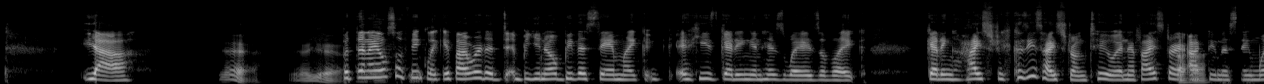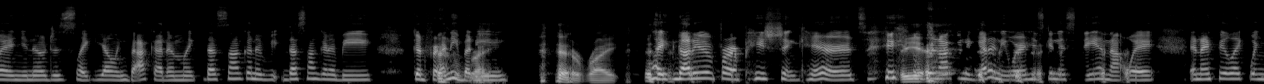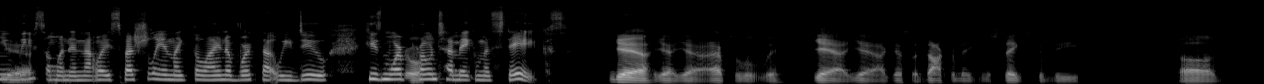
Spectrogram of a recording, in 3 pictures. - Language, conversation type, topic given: English, unstructured, How do you adapt when unexpected challenges come up in your day?
- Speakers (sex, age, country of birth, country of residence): female, 30-34, Mexico, United States; male, 55-59, United States, United States
- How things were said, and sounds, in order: other background noise; chuckle; laughing while speaking: "Like"; chuckle; laughing while speaking: "It's like"; laughing while speaking: "Yeah"; laugh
